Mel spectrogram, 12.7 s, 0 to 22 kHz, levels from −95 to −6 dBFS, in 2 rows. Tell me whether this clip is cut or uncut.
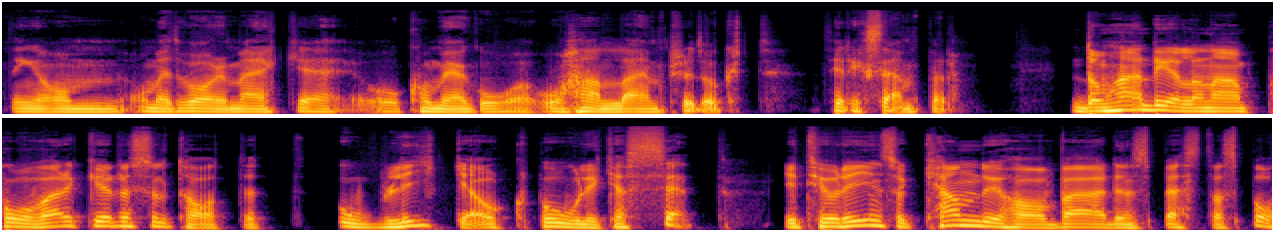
uncut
